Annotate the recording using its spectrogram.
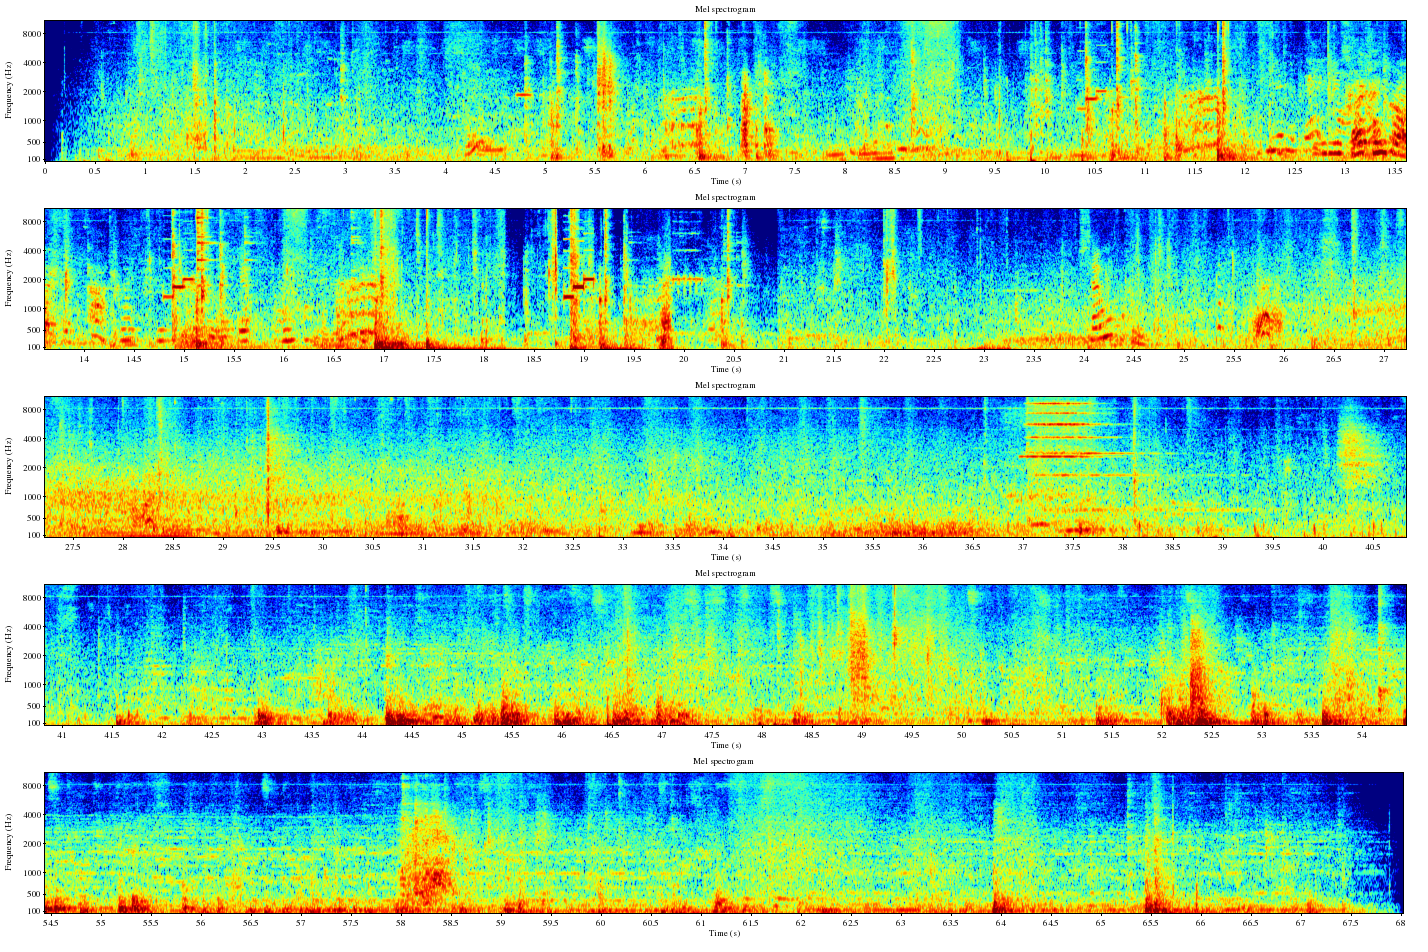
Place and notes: Schalterdurchgang in die Seilbahn nach der Lauchernalp
Schalterdurchgang in die Seilbahn, nur noch Wenige fahren auf die Alp, die Wintergäste sind verschwunden, im Sommer ist Ruhe und Gemuhe. Wanderer und ein Kletterer sind unterwegs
